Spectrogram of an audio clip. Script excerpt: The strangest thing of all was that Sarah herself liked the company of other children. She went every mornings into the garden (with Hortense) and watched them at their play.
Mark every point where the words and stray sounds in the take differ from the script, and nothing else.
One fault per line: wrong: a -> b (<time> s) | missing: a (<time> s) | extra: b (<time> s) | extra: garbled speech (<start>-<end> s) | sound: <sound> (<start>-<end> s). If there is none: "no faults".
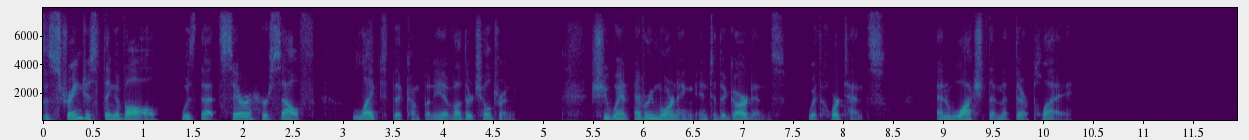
wrong: mornings -> morning (6.1 s)
wrong: garden -> gardens (6.9 s)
